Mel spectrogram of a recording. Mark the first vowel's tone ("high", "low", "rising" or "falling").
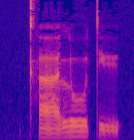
low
